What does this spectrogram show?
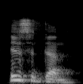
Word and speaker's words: incident: Yeah, for this word, we need to stress the first syllable in. Incident.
